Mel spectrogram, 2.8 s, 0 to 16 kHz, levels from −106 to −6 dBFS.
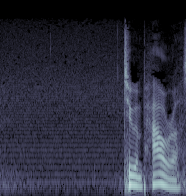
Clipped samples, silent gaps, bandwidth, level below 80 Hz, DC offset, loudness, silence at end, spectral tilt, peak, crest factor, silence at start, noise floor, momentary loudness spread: under 0.1%; none; 10.5 kHz; -66 dBFS; under 0.1%; -34 LUFS; 0 s; -6 dB/octave; -14 dBFS; 24 dB; 1.85 s; -67 dBFS; 4 LU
